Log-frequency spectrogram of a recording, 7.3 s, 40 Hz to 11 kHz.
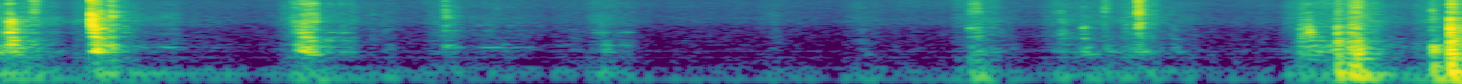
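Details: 1960 GE P780 portable transistor radio on first power-up with six marginal-quality D cells, one later found dead: faint irregular ticks and crackles, about two a second, with near silence and no program audio. Weak crackling output; the radio is barely working.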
